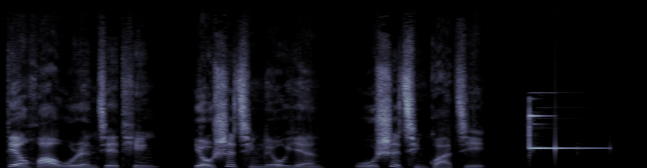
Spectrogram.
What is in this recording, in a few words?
voicemail greeting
